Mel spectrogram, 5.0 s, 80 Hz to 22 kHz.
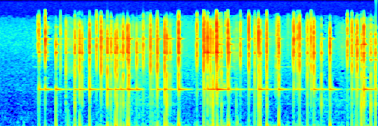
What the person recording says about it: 21:06 - 27:01 - Melted glass bottle, tapping with some bassy scratches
